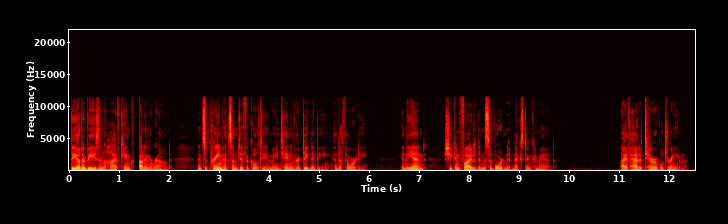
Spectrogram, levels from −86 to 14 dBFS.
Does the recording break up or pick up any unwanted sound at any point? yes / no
yes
